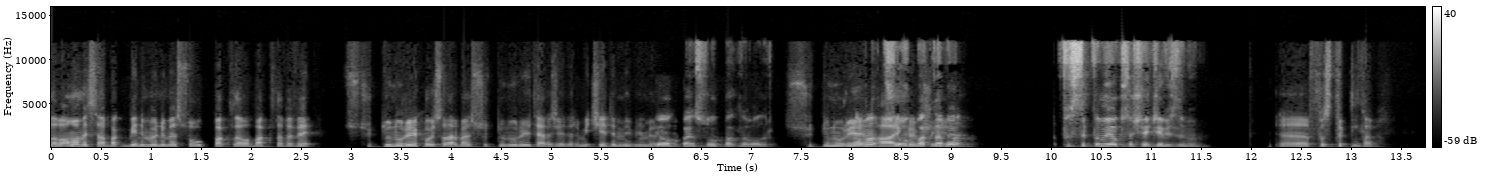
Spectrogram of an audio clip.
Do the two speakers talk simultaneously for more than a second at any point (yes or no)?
yes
